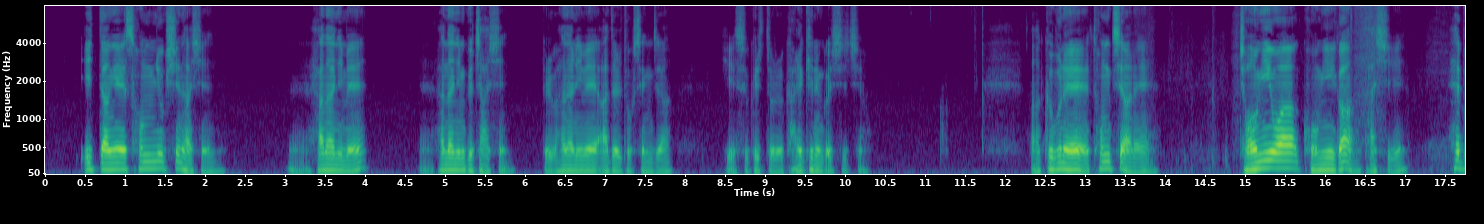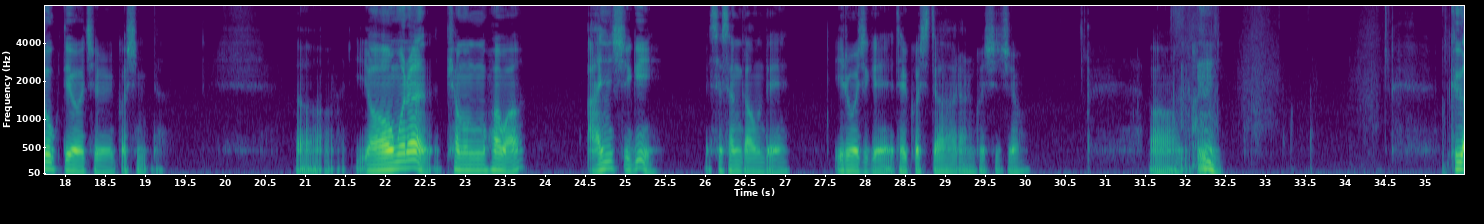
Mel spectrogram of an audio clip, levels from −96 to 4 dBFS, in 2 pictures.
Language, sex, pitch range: Korean, male, 80-110 Hz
